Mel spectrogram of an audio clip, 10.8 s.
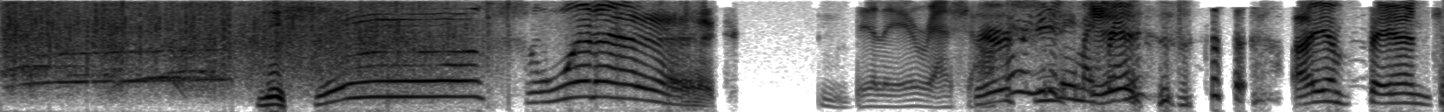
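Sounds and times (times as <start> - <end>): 
audience applause: 0.0 - 3.8
speech: 1.9 - 5.4, 6.2 - 10.8
laughter: 7.3 - 9.6.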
